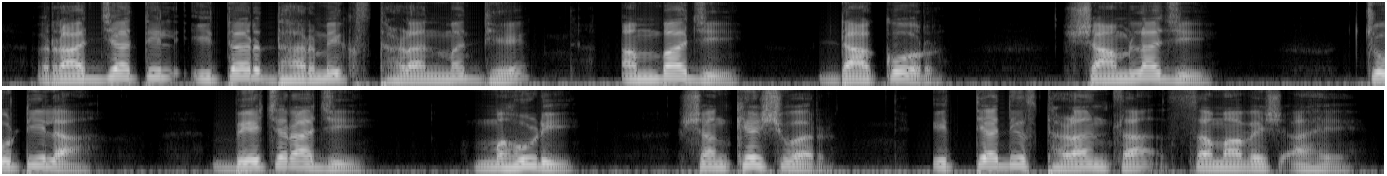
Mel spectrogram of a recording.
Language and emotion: Marathi, neutral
